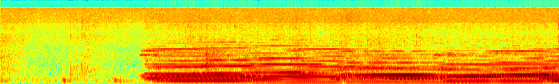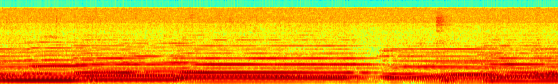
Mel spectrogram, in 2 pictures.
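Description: Church organ playing slow, sustained chords, starting about a second and a half in after a few faint knocks, with a brief dip in level near the end.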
